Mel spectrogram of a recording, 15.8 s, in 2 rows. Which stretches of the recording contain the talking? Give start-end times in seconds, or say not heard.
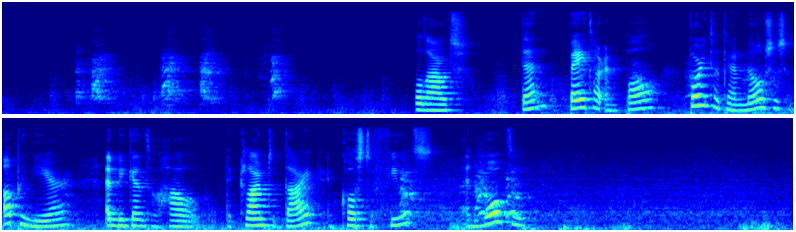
4.2-4.6, 5.2-13.2.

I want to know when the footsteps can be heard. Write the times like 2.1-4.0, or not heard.
not heard.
